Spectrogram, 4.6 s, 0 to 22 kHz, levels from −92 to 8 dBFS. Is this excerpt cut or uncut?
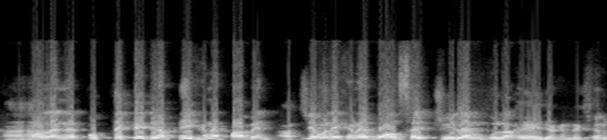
uncut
